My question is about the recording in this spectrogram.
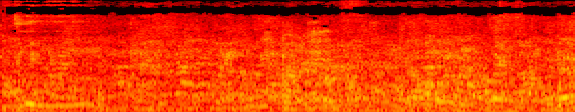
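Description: Indistinct chatter of many voices in a busy restaurant dining room, with no single clear speaker.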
